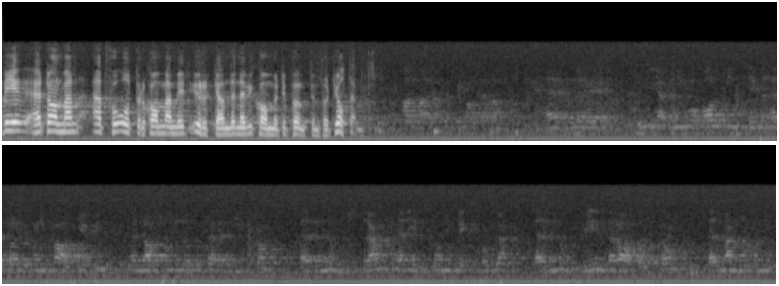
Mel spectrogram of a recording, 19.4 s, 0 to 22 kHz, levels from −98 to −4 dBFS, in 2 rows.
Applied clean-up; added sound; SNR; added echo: none; none; none; none.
